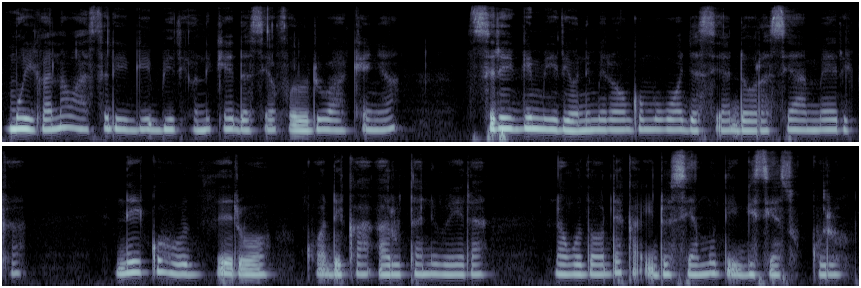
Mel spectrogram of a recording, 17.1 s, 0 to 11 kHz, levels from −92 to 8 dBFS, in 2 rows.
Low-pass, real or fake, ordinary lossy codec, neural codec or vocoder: 9.9 kHz; real; none; none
